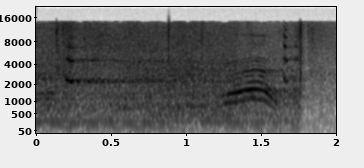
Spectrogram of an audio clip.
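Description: Court shoes squeaking on a badminton court mat during a fast doubles rally, with a squeal that rises and falls about one and a half seconds in. Sharp racket strikes on the shuttlecock, over a steady low hum.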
